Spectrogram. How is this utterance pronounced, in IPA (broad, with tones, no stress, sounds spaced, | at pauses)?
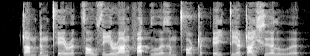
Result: ʈ a˨˩˦ m ɗ ə˧˥ m t̪ʰ e˨˩˦ ɹ ə˨˩ k̚ s ɔ˧ w s i˧˥ ɹ a˧˥ ŋ f a˦˥ t̚ ɣ u˨˩ ə̯ ɣ ə˨˩ m t̪ʰ ɔ˨˩˨ ʈ ə˨˩ k̚ ʔ e˧ j t̪ i˧˥ ə̯ ʈ a˧˥ j x ɨ˧ ə̯ l u˨˩˨ ə̯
